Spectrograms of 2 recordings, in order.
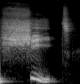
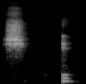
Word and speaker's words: sheet: So this would be sheet, and the rude word would have the I. So it's sh-it. That's the rude word. It rhymes with hit or it. It's basically the word it with a sh at the front of it. So if you want to avoid that rude word, make sure to pronounce and hold that long vowel sound.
